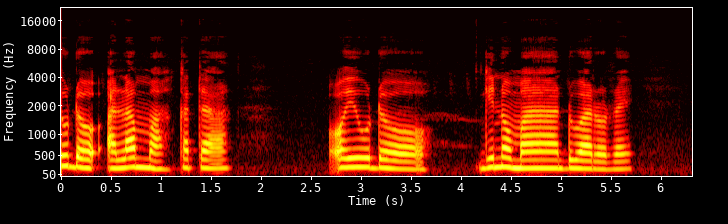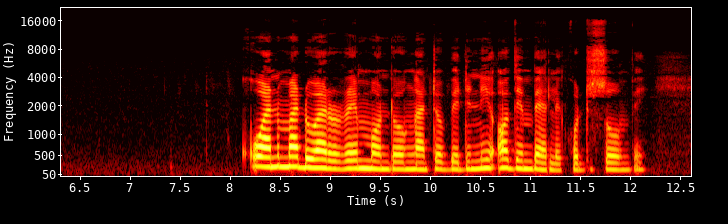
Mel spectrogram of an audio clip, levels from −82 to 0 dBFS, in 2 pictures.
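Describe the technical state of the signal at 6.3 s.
At 6.3 s the speech signal is intact, with no audible fault at that moment.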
